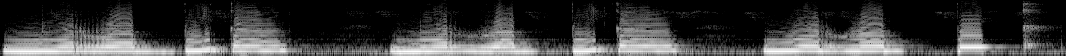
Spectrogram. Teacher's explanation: नून साकिन के बाद रॉ आ गया जो कि यरमलून में से है, तो यहाँ इदगाम तो होगा लेकिन गुन्ना नहीं होगा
